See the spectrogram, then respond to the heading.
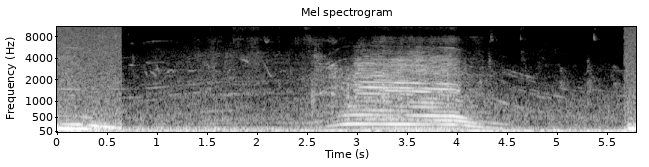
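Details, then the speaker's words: FMS Pitts electric RC plane in windy flight, spinner found badly out of balance, rudder vibrating from prop: buzzing prop note rising and falling on pass with rough rattly edge; prop imbalance vibration, later snapped as heavy 22V battery shifted. "Dang, it sounds like the prop is out of balance, making that horrible noise."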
